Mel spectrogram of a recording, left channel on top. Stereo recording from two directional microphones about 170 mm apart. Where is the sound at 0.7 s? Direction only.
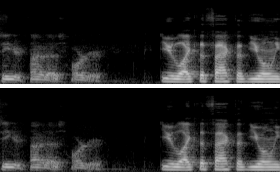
15° left (ahead or behind).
